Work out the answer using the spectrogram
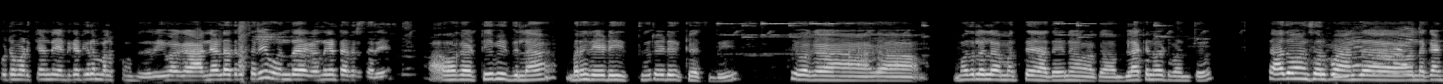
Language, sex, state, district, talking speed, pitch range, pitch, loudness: Kannada, female, Karnataka, Bellary, 160 wpm, 200-230 Hz, 220 Hz, -16 LUFS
